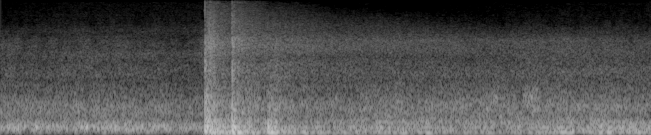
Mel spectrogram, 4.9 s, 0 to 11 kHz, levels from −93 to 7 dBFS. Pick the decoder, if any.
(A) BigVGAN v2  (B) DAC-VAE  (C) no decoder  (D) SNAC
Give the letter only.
C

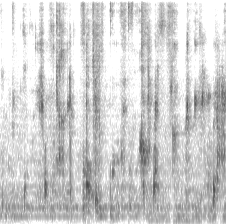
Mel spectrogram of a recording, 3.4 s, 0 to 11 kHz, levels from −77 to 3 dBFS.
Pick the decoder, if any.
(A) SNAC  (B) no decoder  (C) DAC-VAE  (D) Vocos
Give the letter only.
A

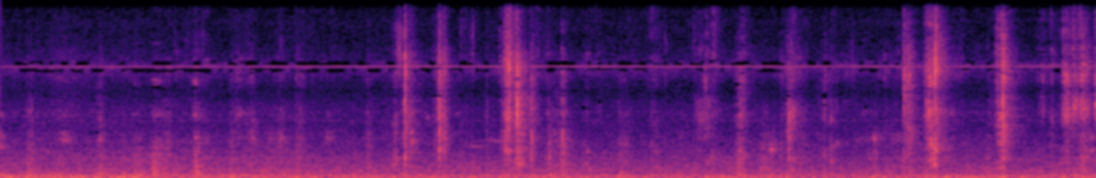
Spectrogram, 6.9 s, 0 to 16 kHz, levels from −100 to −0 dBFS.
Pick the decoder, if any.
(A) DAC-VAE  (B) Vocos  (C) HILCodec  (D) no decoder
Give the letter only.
D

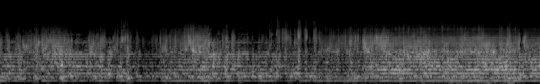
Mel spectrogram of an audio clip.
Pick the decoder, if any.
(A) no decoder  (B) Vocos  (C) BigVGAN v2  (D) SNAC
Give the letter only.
C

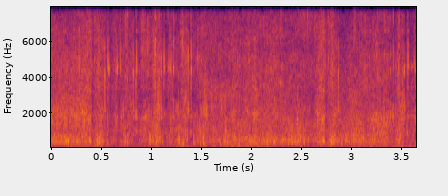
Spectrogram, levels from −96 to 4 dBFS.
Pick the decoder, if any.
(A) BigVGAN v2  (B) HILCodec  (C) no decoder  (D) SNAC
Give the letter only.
C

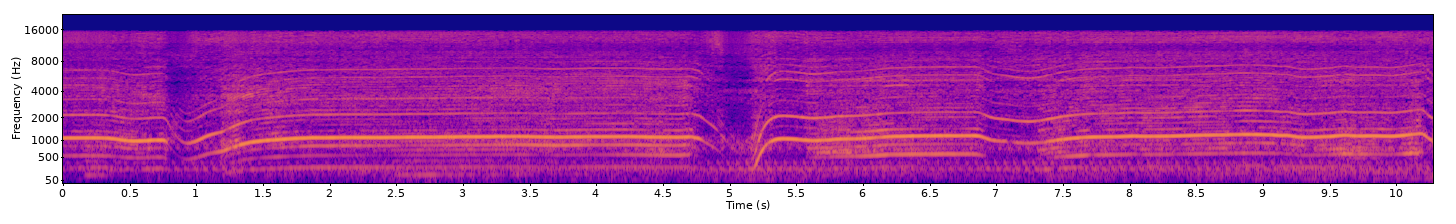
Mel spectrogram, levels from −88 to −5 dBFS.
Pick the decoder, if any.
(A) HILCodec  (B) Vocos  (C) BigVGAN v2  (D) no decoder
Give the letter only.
D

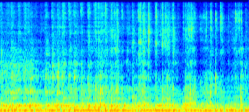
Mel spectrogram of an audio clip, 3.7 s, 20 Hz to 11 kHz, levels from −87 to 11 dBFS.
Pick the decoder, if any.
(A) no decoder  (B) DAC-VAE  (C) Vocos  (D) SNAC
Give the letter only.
D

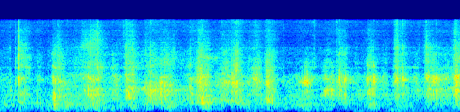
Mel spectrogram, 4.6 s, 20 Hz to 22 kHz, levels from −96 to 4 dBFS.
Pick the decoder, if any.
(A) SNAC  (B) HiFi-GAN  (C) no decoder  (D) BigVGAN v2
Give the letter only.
A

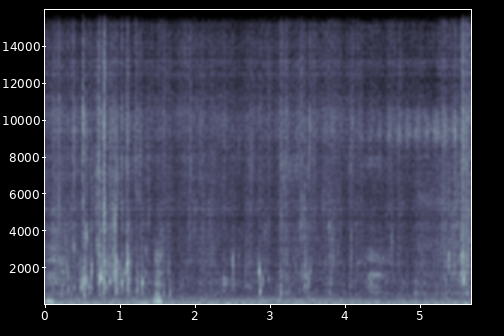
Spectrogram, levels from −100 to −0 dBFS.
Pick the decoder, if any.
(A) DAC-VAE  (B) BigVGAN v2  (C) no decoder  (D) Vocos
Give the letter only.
A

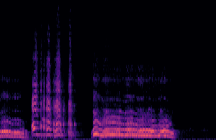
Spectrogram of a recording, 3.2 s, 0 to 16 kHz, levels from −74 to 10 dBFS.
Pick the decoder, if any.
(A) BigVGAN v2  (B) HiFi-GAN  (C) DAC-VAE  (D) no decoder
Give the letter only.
C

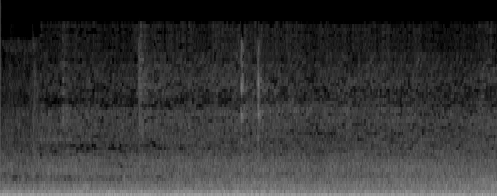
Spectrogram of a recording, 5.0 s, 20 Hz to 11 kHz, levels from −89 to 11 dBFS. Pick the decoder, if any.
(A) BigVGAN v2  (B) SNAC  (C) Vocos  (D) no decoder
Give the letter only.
D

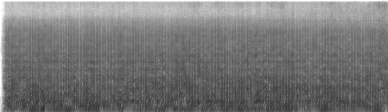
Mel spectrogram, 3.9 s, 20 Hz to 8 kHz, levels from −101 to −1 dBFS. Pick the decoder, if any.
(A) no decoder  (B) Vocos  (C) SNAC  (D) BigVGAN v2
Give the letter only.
B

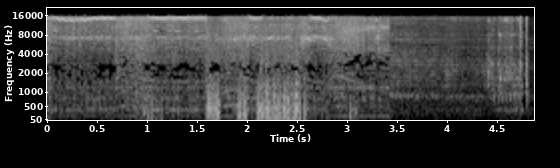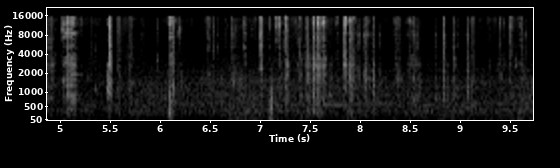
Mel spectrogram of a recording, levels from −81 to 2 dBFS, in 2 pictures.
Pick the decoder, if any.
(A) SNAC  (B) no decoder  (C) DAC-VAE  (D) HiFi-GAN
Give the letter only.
B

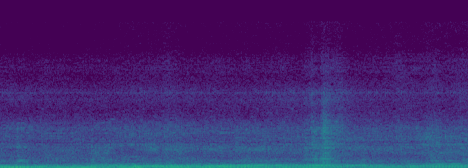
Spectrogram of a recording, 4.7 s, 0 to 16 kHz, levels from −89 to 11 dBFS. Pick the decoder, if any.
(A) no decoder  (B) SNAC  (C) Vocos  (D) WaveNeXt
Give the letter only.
B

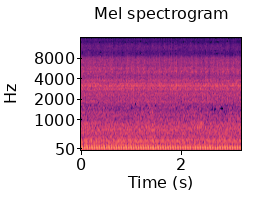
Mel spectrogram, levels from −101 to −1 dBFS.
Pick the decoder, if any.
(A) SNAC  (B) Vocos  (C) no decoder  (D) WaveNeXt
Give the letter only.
C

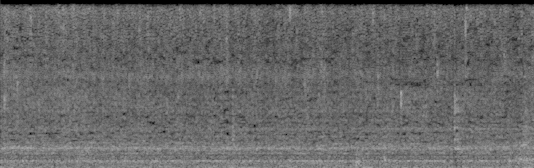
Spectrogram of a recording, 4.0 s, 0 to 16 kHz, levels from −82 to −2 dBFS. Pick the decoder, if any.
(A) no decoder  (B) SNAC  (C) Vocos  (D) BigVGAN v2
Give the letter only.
C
